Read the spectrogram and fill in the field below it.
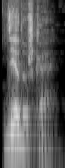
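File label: "deduska", Russian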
